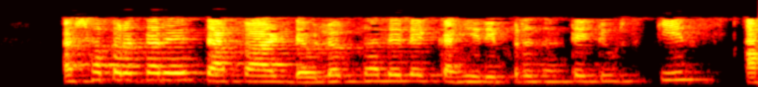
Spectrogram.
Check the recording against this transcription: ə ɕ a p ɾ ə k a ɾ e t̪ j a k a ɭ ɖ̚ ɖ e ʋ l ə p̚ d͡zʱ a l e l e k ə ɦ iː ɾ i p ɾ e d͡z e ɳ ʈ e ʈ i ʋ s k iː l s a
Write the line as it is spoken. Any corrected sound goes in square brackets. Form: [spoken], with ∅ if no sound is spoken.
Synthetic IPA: ə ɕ a p ɾ ə k a ɾ e t̪ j a k a [ɾ] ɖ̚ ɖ e ʋ l ə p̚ d͡zʱ a l e l e k [a] ɦ iː ɾ i p ɾ e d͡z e ɳ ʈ e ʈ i ʋ s k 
